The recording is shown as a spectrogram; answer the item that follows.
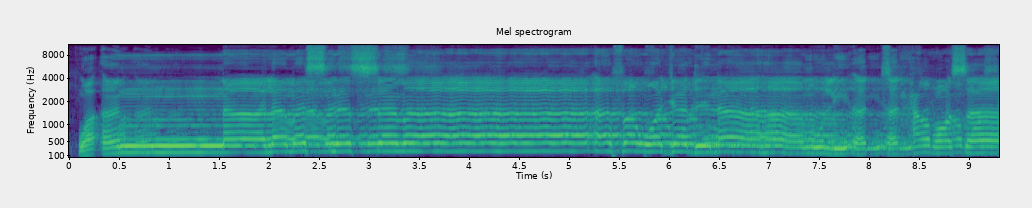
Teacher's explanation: ایک تو آپ نے مد کو پورا کرنا ہے اور فَوَجَدْنَاهَا دال میں کلکلا کرنا ہے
